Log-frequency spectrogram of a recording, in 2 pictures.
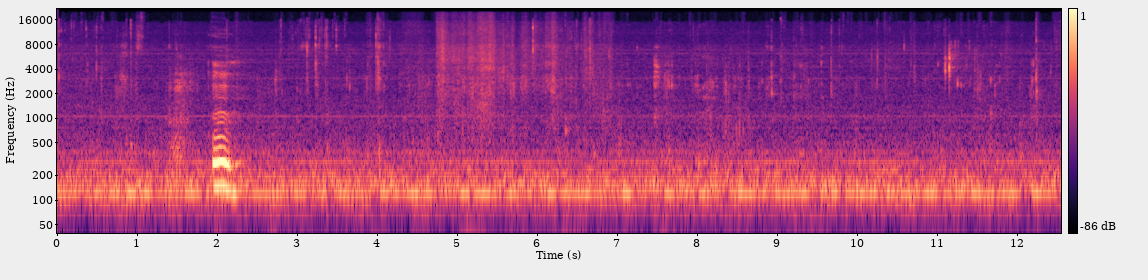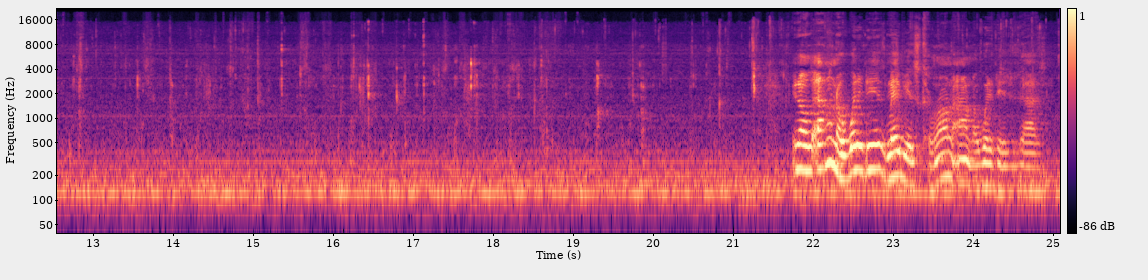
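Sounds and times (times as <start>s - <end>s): steady low hum: 0.0s - 25.0s
person chewing: 0.3s - 21.7s.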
